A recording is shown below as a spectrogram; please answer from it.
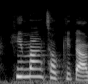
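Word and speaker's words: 희망적이다: Himang chokita, mình nhớ nối âm lên. Chỗ này mình sẽ không đọc là chokita mà mình sẽ đọc như thế nào? Chokita.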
